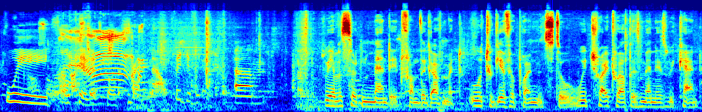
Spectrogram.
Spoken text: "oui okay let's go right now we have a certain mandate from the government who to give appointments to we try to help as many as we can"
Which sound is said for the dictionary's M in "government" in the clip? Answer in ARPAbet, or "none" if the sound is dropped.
M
